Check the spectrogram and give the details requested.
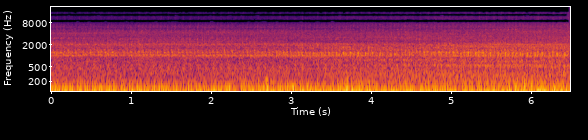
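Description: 2020 Honda CRF1100 Africa Twin's 1084cc liquid-cooled parallel-twin engine idling steadily.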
